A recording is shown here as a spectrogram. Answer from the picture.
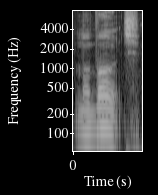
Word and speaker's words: Mvnch: Munch. Okay. Okay. What where you get that from? Well it's it's pronounced a lot of people just call me Munchch.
